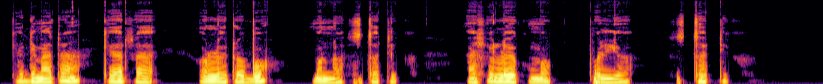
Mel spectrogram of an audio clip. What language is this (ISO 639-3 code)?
mas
